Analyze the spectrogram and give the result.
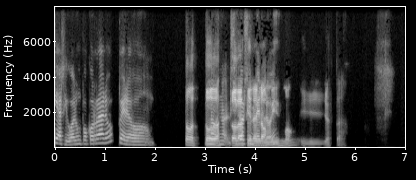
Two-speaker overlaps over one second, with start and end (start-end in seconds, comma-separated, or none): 3.0-4.5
